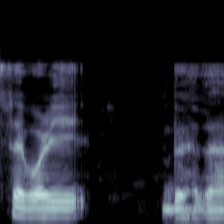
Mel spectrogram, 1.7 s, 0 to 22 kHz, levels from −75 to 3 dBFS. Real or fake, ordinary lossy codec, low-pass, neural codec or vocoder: fake; none; none; codec, 16 kHz, 4 kbps, FreqCodec, larger model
